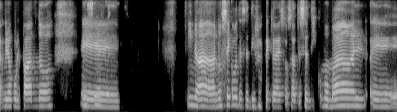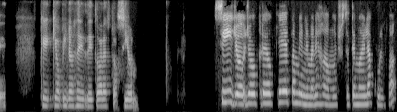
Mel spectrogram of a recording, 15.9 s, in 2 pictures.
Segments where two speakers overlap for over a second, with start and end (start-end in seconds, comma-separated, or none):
none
